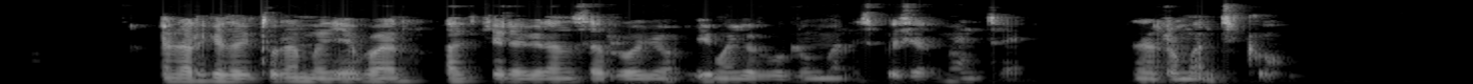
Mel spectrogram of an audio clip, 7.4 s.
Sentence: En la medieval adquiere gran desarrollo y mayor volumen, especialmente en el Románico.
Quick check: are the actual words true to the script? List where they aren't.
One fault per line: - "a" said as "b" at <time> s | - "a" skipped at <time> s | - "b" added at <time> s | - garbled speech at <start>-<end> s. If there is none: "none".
- "arquitectura" added at 0.9 s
